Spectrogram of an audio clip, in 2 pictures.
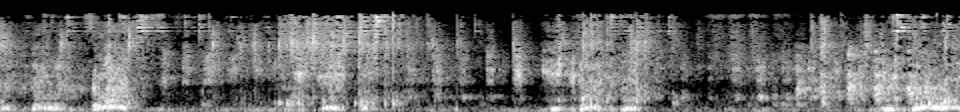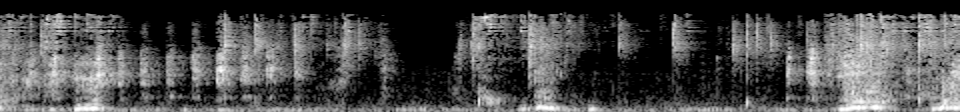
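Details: Pet Siberian Husky puppies giving bursts of whines, whimpers and small barks in irregular runs, with a person's voice now and then and indoor clatter.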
